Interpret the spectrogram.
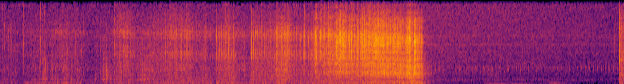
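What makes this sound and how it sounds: Long red stiletto nail tips tap and click rapidly on a flat, solid, dark grey chalkboard surface, producing dry, bright clicks over a scratchy rustle. The tapping grows steadily louder and denser, then cuts off abruptly after about five seconds, leaving near-quiet with a few faint soft taps.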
